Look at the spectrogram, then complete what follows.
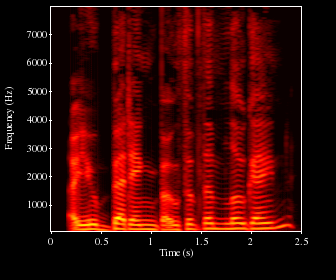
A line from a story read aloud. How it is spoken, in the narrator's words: He said in a deep voice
